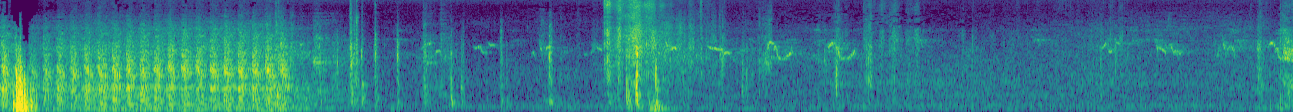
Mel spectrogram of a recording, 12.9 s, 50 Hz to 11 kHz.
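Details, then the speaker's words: Truck's first start attempt in 2 years after new gas was just added: the starter cranks in an even, quick rhythm for about three seconds but the engine never catches. Owner suspects not enough gas. "Dang it, doesn't have enough gas."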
